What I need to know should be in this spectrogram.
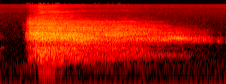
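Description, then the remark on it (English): A long, slow exhale blown out through the mouth in a breathing exercise, imitating water running out of a faucet: a steady breathy hiss that starts abruptly, holds for about four seconds, and gradually tapers off. No talking. “And then we breathe out and let the water come out like this.”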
